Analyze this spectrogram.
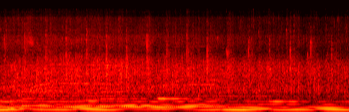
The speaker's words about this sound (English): If you believe it, give the Lord a mighty hand clap.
